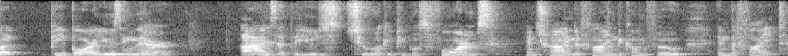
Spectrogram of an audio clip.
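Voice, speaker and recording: Fairly high in pitch, a man talks at a fairly slow pace with ordinary pitch variation. His voice is somewhat breathy. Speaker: kung fu practitioner. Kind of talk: casual talk to camera. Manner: unscripted monologue.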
